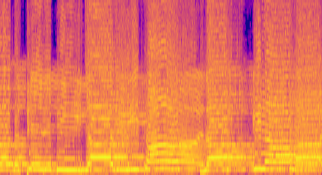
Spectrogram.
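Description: Two young girls singing a devotional song together into microphones, unaccompanied, in long held notes that glide between pitches with brief breaks for breath.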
